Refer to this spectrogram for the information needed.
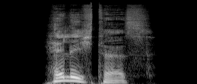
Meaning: strong/mixed nominative/accusative neuter singular of helllicht
- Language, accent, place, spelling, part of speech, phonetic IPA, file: German, Germany, Berlin, helllichtes, adjective, [ˈhɛllɪçtəs], De-helllichtes.ogg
